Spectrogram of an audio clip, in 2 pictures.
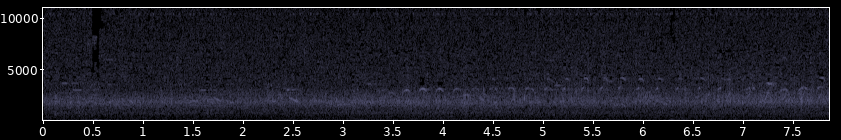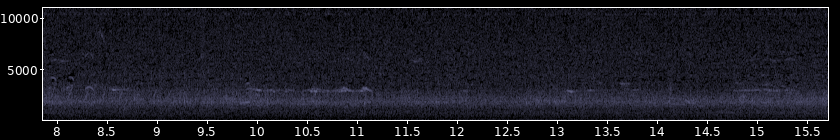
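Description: Faint outdoor ambience of a coastal nest-cam microphone: a steady hiss and low rumble, with faint high bird chirps a few times.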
